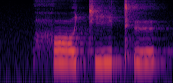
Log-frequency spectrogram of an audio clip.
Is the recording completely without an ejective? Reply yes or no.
no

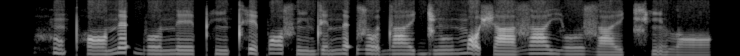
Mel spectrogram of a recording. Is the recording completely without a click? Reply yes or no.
yes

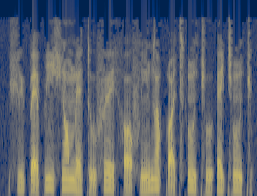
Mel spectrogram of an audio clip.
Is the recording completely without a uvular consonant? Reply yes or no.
no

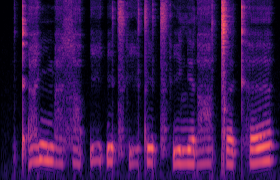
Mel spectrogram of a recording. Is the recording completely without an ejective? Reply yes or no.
no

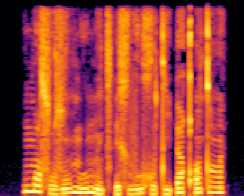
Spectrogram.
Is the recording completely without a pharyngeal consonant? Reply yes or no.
yes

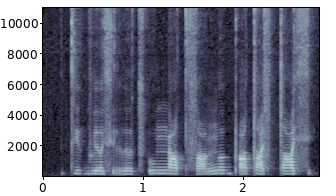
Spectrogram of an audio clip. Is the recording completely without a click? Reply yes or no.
yes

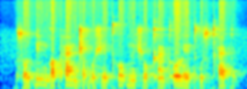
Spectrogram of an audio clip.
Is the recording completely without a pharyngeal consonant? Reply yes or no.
yes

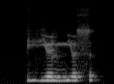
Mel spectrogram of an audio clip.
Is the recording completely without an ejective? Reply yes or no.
yes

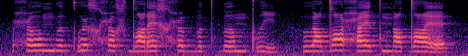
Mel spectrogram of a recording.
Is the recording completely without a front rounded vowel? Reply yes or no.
yes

